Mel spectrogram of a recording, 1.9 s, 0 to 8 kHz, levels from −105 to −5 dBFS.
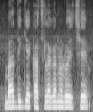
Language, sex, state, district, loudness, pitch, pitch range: Bengali, male, West Bengal, Cooch Behar, -16 LUFS, 150 Hz, 145-150 Hz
